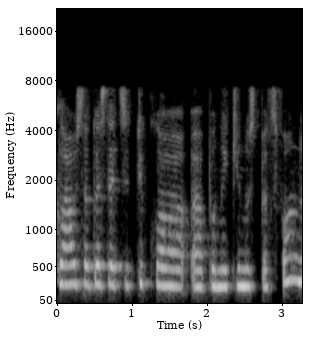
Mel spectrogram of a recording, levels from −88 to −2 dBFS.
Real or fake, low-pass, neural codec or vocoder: real; 7.2 kHz; none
